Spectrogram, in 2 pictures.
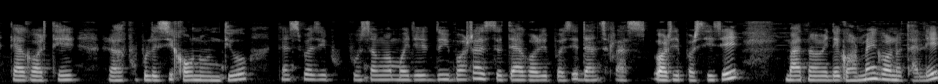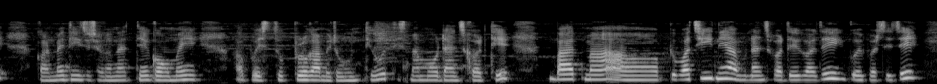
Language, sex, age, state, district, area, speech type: Nepali, female, 18-30, West Bengal, Kalimpong, rural, spontaneous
